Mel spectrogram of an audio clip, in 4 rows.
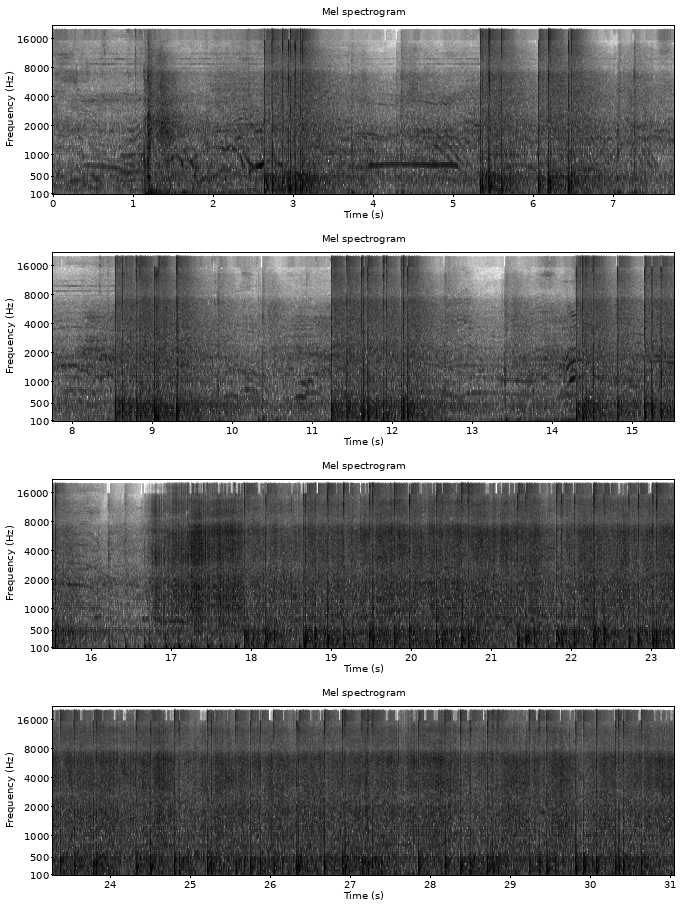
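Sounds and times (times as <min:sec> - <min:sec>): fireworks bangs and crackles: 0:01.0 - 0:31.0.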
